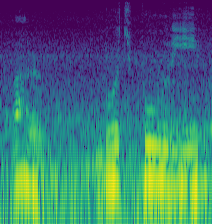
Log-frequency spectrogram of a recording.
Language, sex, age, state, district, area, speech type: Maithili, female, 30-45, Bihar, Purnia, urban, spontaneous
